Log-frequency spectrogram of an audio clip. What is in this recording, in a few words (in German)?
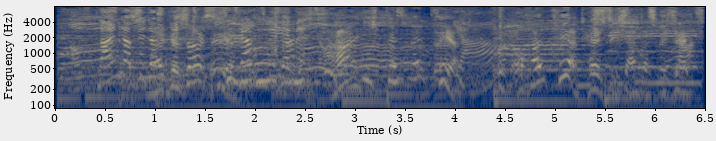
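Büro Anwältin, Pferde Richter, Wissenschafts Richterin, Stimmproben; The Good Fight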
